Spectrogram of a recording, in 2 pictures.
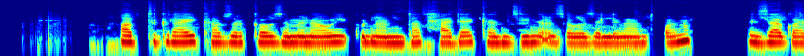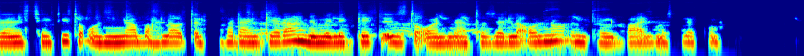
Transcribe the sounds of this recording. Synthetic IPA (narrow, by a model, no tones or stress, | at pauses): ʔaβt̪ʰɨɡɾajkʰaβzɨɾɨkʰːɐβuzɐmɐnawikʼunːanot̪ʰat̪ħad̪ɐkʰɐmzinɨʔzɐβozɐlːɐnaɨnt̪ʰɨ̥xo̞nu | ʔɨzaɡʷad̪anɐsʰet̪ʰit̪ʰɐχʼonːinabahlawit̪ʼɨlfɐxɐd̪aŋɡeɾanɨmɨlɨkːɨt̪ɨzit̪ʰɐ̰χʼoninat̪ʰɐzɐlːa̰ʔʼonːoʔɨnt̪ʰajːɪbːahalimɐslɐkːum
